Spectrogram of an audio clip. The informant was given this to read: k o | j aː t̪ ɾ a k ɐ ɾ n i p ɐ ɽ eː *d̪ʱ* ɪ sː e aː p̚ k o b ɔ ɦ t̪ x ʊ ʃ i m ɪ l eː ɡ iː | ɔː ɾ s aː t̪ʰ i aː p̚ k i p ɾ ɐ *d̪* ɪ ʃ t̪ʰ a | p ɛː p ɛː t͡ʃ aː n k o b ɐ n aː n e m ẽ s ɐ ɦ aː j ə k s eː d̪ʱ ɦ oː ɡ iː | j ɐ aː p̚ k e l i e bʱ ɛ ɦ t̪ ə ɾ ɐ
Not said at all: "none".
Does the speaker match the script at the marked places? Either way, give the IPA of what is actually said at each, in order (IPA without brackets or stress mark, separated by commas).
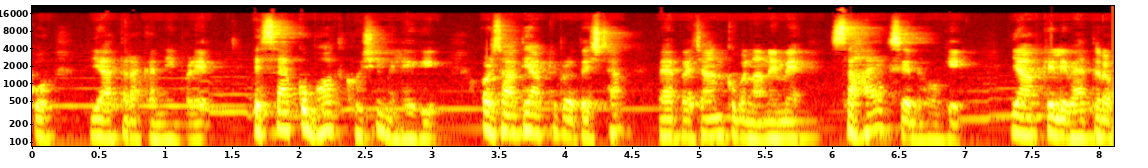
none, t̪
